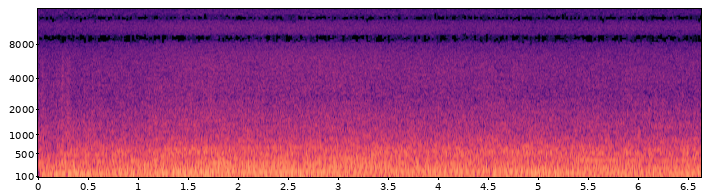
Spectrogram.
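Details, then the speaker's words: LS3-powered airboat in the water after repair, under load coming out of the hole where it used to act up: loud steady engine drone with propeller roar, no misses or pops; running healthy. "Get a load on her coming out of the hole. That's when it would really act up before. Oh yeah, she back."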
